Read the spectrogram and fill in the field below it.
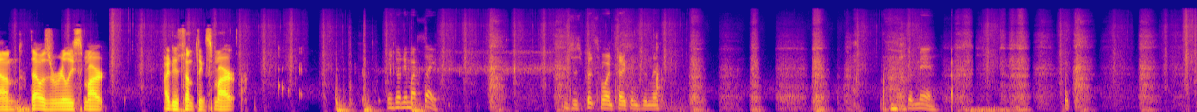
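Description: Footsteps crunch and rustle through dry grass.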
